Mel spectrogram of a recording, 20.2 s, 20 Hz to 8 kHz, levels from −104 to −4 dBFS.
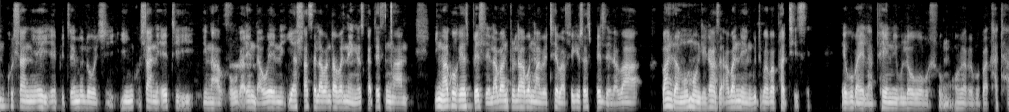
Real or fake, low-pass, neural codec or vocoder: fake; 7.2 kHz; codec, 16 kHz, 4 kbps, FreqCodec, larger model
